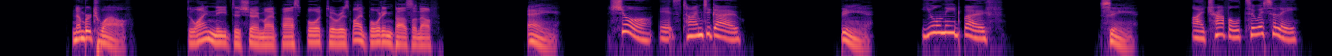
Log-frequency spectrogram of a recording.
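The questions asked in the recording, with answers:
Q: Do I need to show my passport or is my boarding pass enough?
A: B: You'll need both.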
